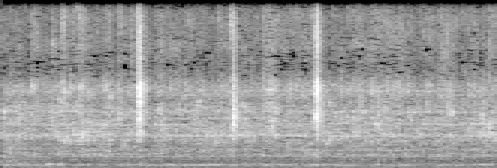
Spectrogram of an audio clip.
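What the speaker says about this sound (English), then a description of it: "I'm going to get this rinsed off" A facial steamer from a facial spa set rinsed under a running tap, with a steady, soft splash of water that continues unbroken and stays close and fairly quiet.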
